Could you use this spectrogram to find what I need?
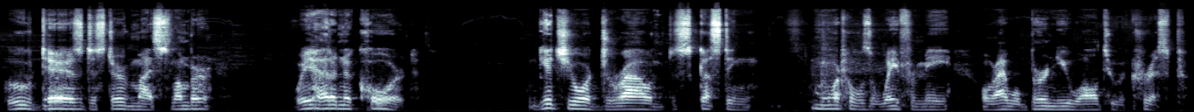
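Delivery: slow, booming dragon voice; a dragon woken from its slumber, rumbly. Acted. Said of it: "as low and rumbly as I can make my voice draconic".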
